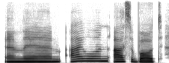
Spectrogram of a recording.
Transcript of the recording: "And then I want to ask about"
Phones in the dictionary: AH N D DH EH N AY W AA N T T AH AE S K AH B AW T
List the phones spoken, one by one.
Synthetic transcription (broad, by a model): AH N DH EH N AY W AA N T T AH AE S AH B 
